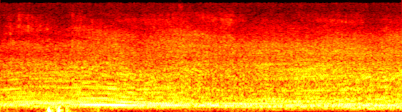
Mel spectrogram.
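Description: Race cars circle the track at Bakersfield Speedway during a heat race, their engines blending into a steady, continuous roar from mid-distance, with a brief low thump near the start and no talk.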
